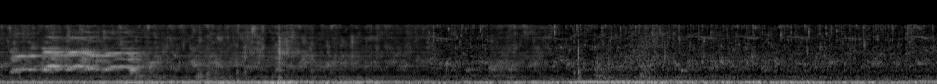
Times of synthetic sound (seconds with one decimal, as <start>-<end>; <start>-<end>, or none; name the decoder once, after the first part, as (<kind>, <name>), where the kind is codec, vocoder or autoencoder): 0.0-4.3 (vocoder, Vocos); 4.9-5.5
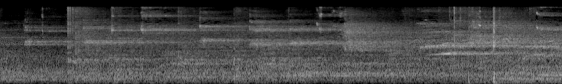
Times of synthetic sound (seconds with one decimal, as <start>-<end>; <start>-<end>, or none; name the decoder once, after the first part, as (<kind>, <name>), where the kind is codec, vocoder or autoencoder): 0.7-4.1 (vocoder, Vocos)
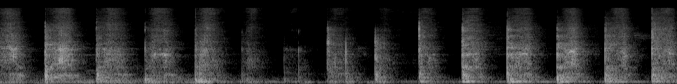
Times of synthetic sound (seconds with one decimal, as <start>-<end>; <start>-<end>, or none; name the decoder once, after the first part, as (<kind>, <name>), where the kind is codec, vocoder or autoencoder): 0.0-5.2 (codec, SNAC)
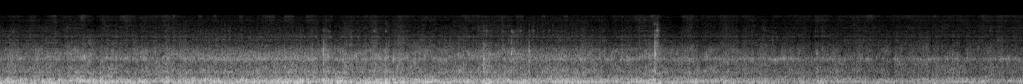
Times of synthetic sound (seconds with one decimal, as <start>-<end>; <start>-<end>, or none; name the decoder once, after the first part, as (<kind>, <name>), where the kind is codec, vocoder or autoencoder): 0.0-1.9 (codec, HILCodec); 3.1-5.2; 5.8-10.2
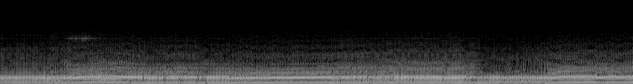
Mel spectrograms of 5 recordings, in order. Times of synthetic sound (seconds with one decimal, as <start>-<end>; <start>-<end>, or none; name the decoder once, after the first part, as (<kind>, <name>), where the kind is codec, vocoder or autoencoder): 0.0-0.5 (vocoder, WaveNeXt); 1.3-2.3; 3.3-5.0

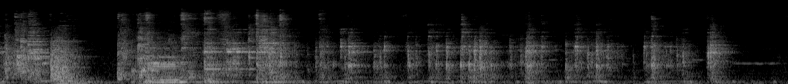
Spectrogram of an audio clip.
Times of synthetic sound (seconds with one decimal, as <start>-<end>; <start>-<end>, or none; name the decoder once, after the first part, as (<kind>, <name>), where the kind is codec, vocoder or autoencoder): none

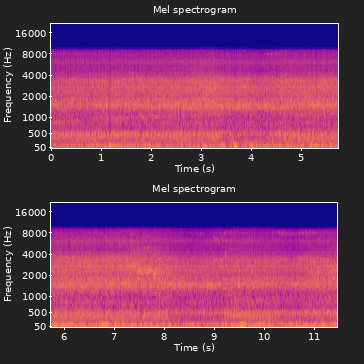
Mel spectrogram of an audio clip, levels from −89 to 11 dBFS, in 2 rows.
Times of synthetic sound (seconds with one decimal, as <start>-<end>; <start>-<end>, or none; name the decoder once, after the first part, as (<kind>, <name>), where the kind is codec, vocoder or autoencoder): 3.3-3.8 (vocoder, Vocos)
